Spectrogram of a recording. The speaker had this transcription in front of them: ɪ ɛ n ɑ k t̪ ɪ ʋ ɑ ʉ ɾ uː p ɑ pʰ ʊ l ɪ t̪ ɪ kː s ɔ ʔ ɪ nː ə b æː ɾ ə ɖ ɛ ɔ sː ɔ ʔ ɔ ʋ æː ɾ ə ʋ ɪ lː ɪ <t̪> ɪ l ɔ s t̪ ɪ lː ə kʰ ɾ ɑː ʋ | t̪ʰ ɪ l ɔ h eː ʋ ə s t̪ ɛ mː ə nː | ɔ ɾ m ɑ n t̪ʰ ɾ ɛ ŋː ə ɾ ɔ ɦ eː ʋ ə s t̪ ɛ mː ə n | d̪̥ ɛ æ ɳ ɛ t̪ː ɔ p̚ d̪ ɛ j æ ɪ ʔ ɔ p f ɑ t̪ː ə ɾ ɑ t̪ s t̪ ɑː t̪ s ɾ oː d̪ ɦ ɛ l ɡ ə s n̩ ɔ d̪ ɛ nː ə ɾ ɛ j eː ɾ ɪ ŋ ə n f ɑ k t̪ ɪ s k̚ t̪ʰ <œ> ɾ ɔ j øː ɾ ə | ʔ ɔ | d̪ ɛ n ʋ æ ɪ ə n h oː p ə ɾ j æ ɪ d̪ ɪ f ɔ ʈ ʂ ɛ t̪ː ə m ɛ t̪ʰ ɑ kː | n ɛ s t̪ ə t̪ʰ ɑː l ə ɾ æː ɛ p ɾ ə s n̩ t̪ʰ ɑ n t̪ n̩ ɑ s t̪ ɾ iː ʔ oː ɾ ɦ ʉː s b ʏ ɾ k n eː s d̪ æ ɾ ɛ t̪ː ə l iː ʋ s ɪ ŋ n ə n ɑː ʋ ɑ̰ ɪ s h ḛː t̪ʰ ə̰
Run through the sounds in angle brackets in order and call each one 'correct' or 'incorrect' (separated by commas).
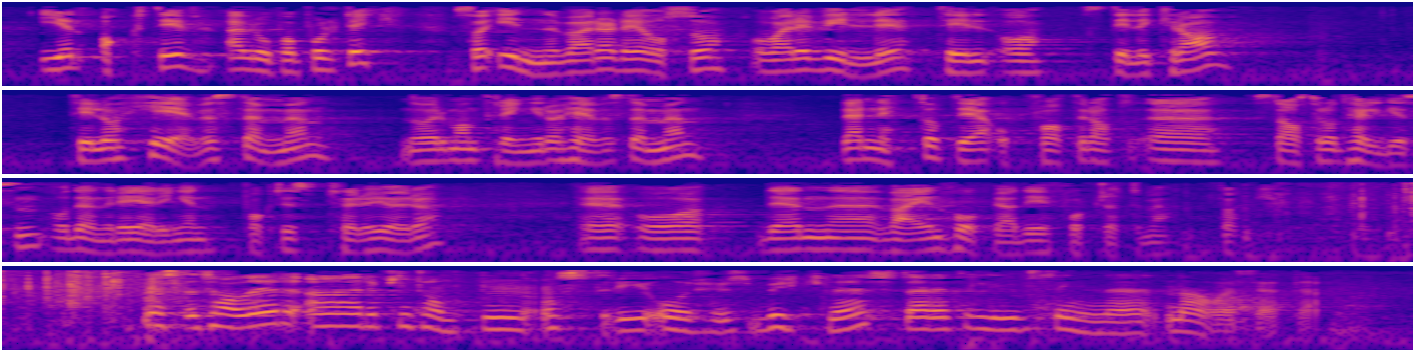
incorrect, correct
